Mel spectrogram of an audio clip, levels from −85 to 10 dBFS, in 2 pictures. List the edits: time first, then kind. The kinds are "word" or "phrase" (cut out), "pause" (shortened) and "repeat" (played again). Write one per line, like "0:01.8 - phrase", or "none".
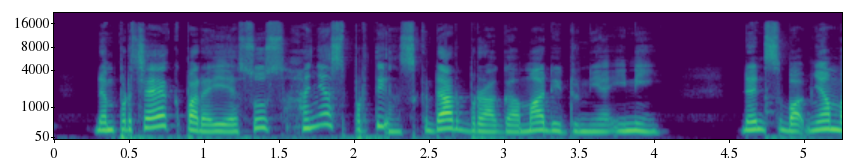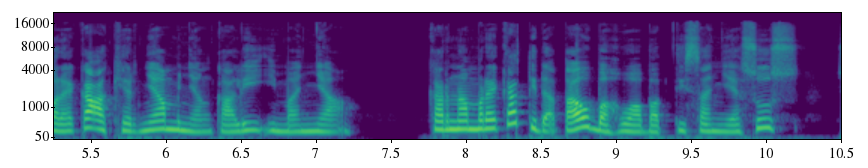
0:02.2 - word
0:04.7 - word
